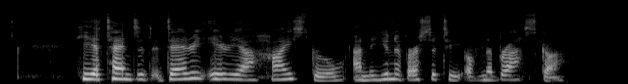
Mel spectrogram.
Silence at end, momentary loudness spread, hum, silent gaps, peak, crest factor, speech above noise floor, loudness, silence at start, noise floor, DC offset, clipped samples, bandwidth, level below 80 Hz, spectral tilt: 0.65 s; 11 LU; none; none; -4 dBFS; 24 dB; 57 dB; -27 LUFS; 0.8 s; -83 dBFS; under 0.1%; under 0.1%; 11 kHz; -84 dBFS; -5 dB/octave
